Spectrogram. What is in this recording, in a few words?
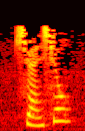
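"选修", Mandarin Chinese; hsk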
